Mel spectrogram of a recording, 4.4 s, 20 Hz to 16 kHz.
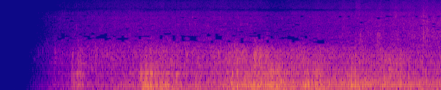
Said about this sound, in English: The 15th of October, 1666. A very rainy morning.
